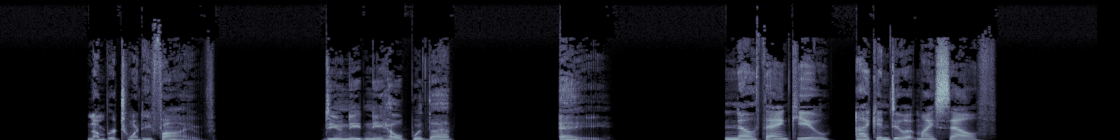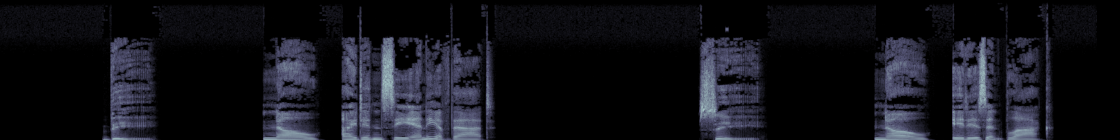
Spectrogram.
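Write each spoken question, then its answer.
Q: Do you need any help with that?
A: A: No, thank you. I can do it myself.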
